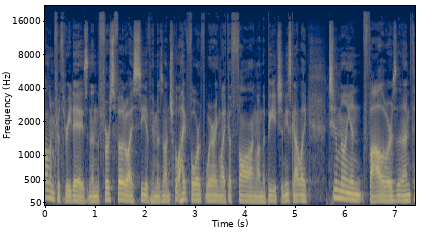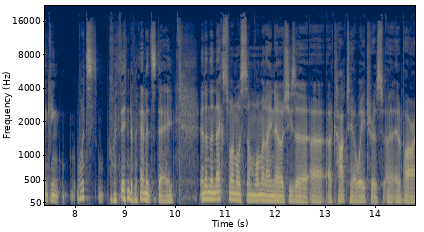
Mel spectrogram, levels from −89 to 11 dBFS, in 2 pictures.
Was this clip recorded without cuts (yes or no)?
no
